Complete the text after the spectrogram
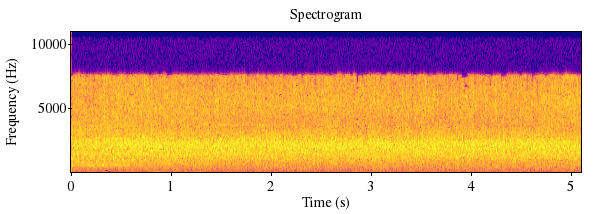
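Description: Steady audience applause fills the whole stretch, a dense, even wash of many hands clapping at constant loudness, with no voices over it.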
